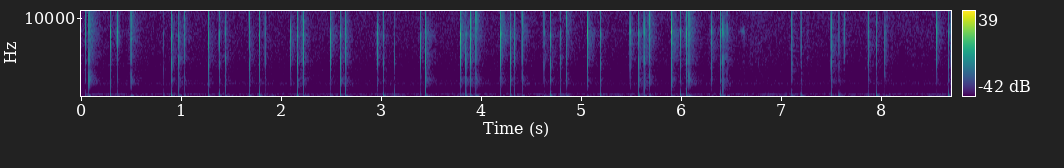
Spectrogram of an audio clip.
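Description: Long fingernails tap and scratch a small, labeled dark glass essential oil dropper bottle held close to the microphone. A quiet, irregular stream of sharp, dry clicks rises above soft scratching and a faint steady hum, with each tap dying away almost instantly.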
